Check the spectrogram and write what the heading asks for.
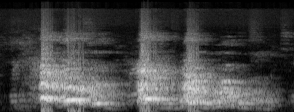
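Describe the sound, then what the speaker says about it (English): Several dogs barking and howling in loud, overlapping bursts, two clusters of barks close to the microphone in an indoor home setting. "That's my dogs. Christ. They're barking."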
